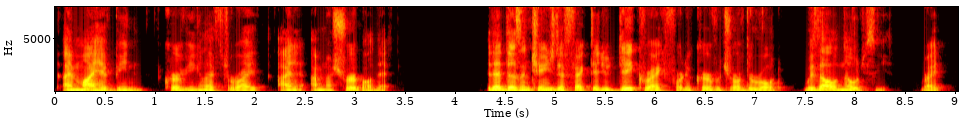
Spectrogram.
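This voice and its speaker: Man, gravelly voice, methodical debater in voice chat. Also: medium pitch. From Brazil. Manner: argumentative, explains step by step. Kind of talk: heated online voice-chat debate.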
